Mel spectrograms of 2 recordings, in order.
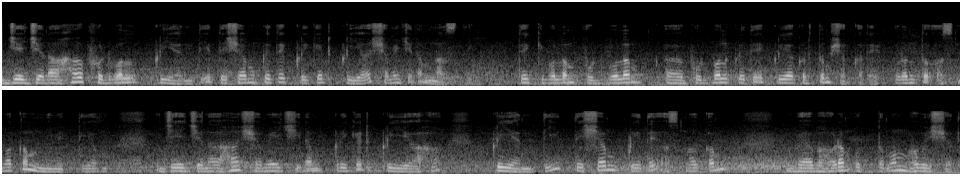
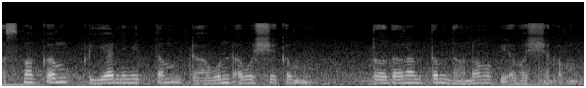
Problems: constant background noise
